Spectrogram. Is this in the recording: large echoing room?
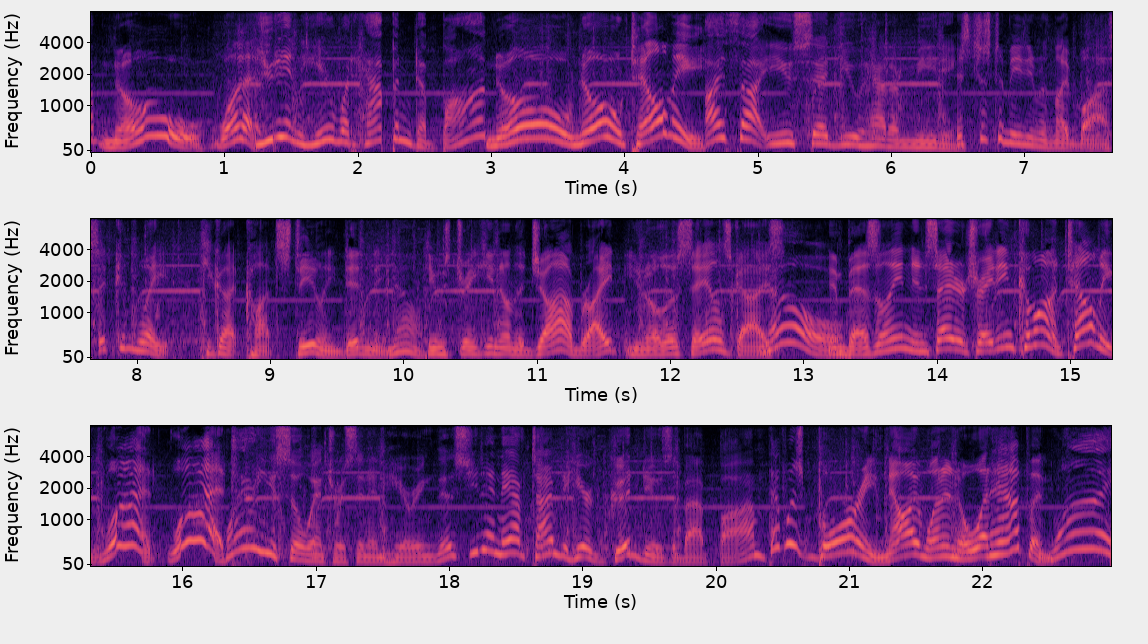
no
